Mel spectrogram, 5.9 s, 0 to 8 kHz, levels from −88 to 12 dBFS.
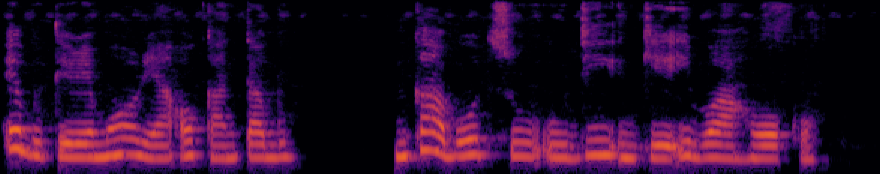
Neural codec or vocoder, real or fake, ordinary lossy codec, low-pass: none; real; none; none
